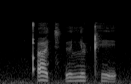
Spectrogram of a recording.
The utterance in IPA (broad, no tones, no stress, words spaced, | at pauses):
qʼʏt͡sʼʏ lʏʈʰe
